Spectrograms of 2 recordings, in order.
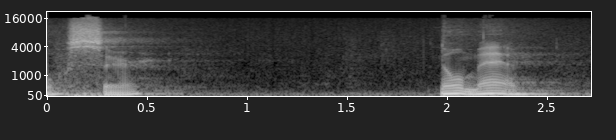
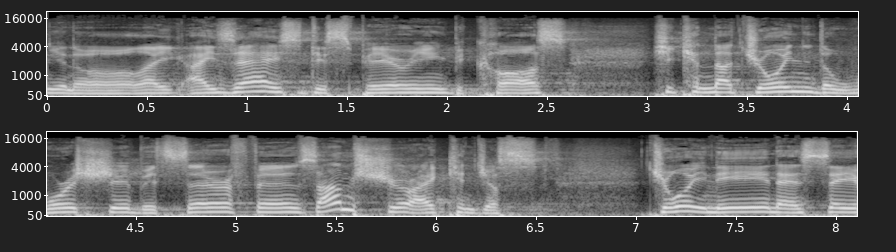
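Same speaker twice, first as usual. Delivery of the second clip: lightly voiced, louder careless skeptic; mock unbeliever; 7 semitones higher, 5 dB louder than usual. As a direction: mimic a cocky unbeliever. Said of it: "may even tell me".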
